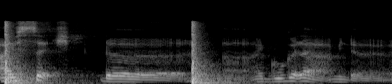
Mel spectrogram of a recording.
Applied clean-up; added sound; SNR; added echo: none; Thump, thud; -2 dB; reverberation time 1.9 s.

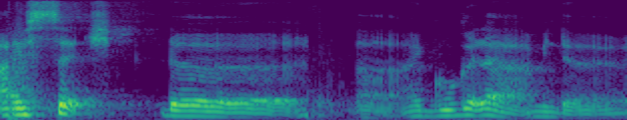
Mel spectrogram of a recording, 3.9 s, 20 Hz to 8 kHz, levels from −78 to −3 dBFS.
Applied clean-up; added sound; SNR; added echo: neural separator model SepFormer DNS4.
